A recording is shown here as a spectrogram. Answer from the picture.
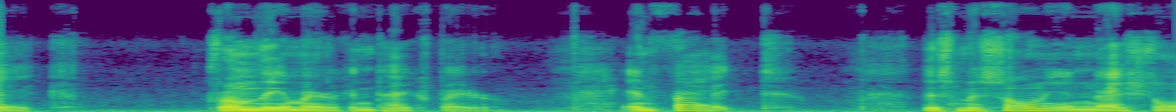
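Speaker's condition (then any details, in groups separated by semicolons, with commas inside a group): Cerebral palsy; uses wheelchair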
